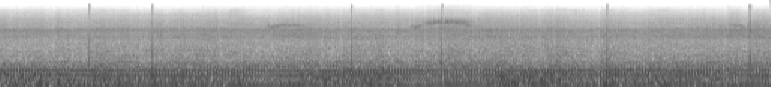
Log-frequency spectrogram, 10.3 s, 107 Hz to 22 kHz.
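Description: Harley-Davidson XL1200N Sportster's air-cooled 1200 cc V-twin running steadily while cruising, with constant wind and road noise.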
